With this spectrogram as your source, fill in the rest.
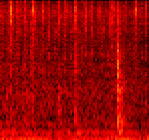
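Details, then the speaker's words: Lectric XP e-bike with motor running in gear during rear derailleur adjustment after tightening the cable: light sharp clicks three or four a second over a steady motor hum; chain clicking against the neighbouring cog from misadjusted rear derailleur. "so it's more motor noise than uh anything else you can hear it clicking up against the gear"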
